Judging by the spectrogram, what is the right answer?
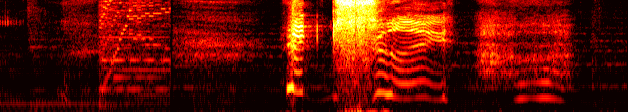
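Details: A sneeze during a live stream.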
